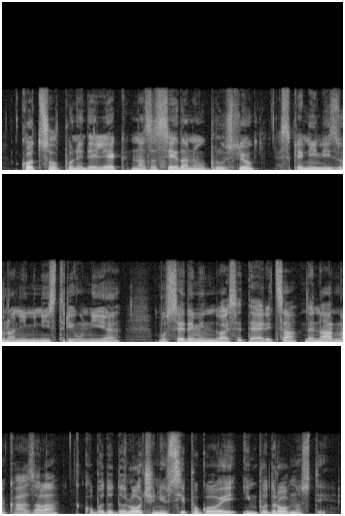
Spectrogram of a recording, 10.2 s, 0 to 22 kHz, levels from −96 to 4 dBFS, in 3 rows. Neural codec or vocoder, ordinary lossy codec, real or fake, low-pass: none; none; real; none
